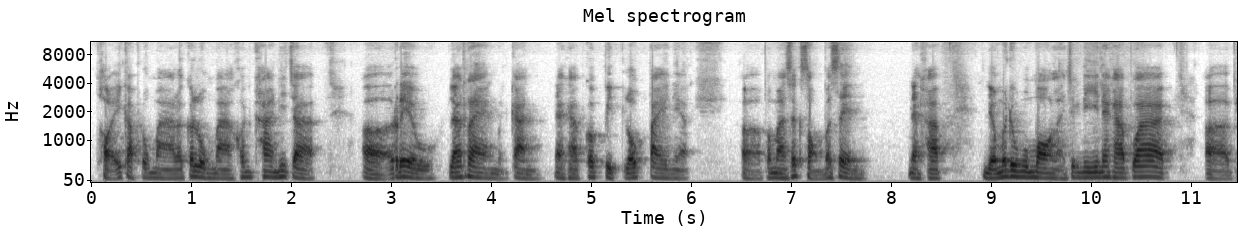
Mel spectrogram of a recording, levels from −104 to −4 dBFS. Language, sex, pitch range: Thai, male, 105-130 Hz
